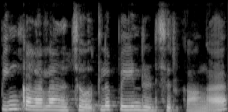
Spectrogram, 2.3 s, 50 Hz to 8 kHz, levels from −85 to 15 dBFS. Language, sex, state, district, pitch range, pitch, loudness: Tamil, female, Tamil Nadu, Kanyakumari, 225-265 Hz, 245 Hz, -17 LUFS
